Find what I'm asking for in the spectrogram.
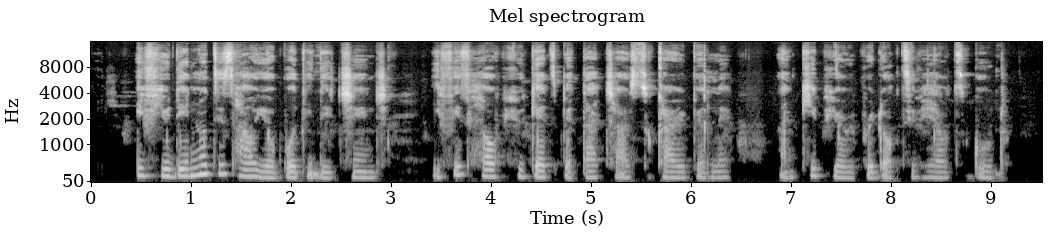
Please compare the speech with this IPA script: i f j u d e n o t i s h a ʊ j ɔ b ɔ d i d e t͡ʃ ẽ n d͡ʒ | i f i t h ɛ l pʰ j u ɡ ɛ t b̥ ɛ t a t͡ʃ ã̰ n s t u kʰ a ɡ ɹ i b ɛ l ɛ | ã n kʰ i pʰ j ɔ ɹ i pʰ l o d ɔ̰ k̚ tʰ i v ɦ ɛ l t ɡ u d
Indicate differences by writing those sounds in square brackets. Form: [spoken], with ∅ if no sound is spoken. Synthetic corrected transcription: i f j u d e n o t i s h a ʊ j ɔ b ɔ d i d e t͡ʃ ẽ n d͡ʒ | i f i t h ɛ l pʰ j u ɡ ɛ t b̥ ɛ t a t͡ʃ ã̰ n s t u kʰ a [∅] ɹ i b ɛ l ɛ | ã n kʰ i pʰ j ɔ ɹ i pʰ [ɹ] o d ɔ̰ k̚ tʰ i v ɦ ɛ l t ɡ u d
